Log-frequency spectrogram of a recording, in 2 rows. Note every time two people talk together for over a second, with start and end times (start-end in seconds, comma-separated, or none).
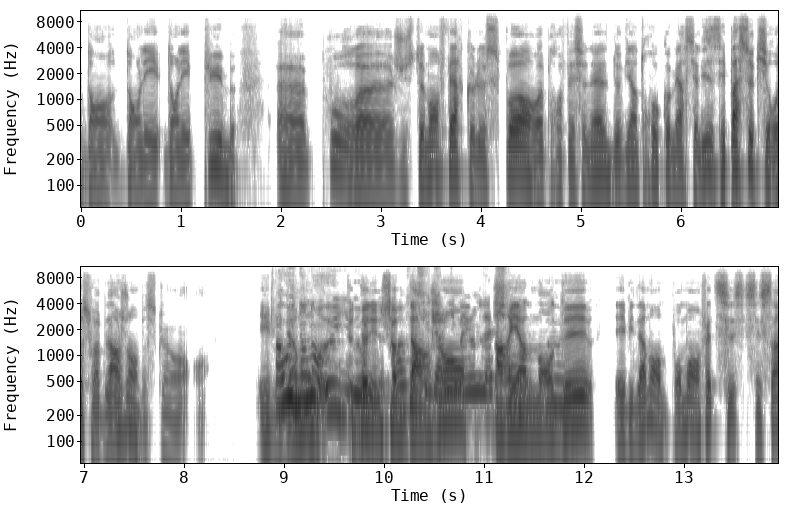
8.9-11.9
